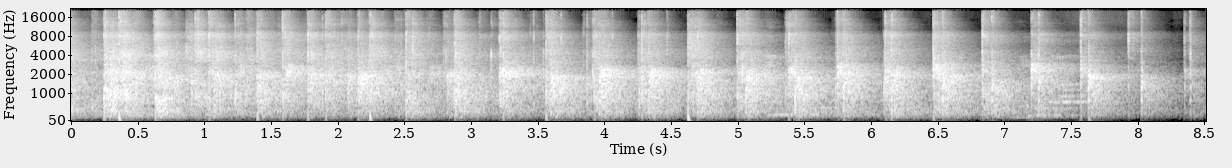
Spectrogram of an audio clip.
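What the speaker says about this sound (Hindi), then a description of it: "ताली बजा के दिखा दो।" An audience claps hands together in a fairly rhythmic unison beat, many sharp, loud, evenly spaced claps that continue throughout.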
